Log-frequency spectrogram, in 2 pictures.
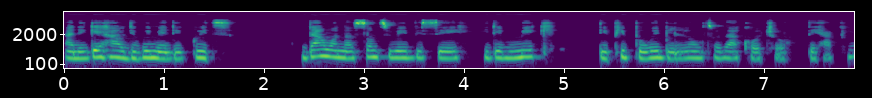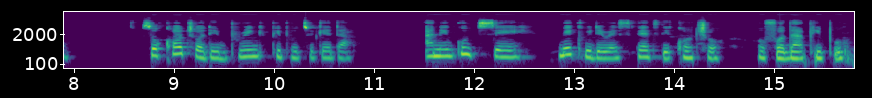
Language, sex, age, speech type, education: Nigerian Pidgin, female, 15-29, spontaneous, tertiary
